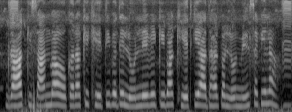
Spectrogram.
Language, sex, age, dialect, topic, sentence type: Bhojpuri, female, 18-24, Western, banking, question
